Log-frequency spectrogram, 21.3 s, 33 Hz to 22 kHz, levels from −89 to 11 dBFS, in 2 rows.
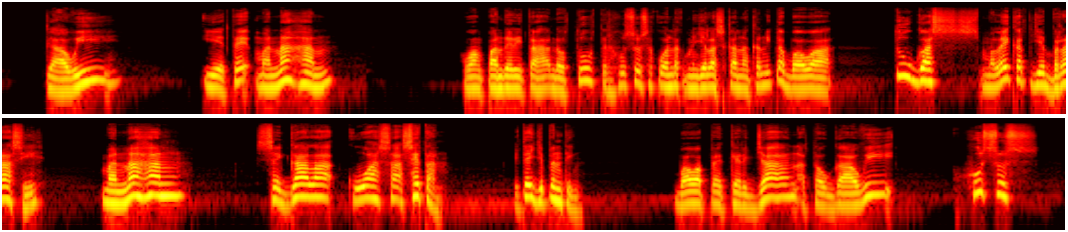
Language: Indonesian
